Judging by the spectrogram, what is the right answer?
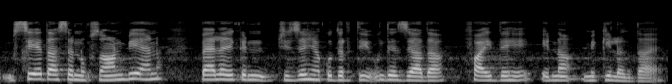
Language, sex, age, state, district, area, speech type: Dogri, female, 30-45, Jammu and Kashmir, Udhampur, rural, spontaneous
